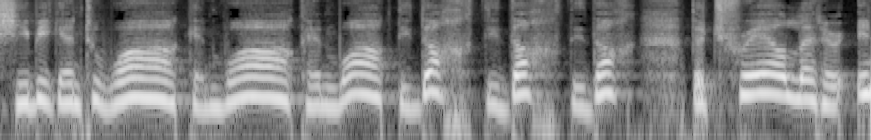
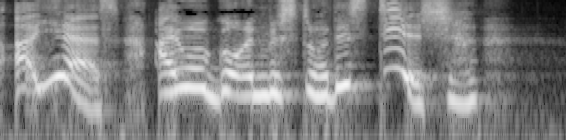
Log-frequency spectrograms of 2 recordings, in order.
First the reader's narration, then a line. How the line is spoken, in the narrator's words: She eagerly picked up the pieces and said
